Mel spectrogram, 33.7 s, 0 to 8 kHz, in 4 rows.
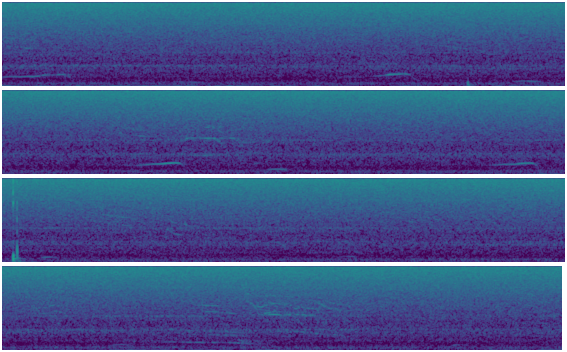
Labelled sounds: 11.2	11.8	killer whale, Bigg's (transient), 1.1 to 1.4 kHz
19.4	19.6	killer whale, Bigg's (transient), 0.96 to 1.2 kHz
28.3	29.5	killer whale, Bigg's (transient), 1.3 to 1.9 kHz

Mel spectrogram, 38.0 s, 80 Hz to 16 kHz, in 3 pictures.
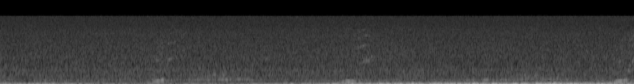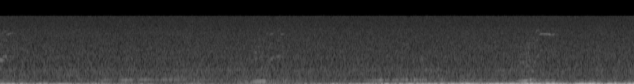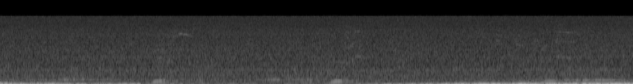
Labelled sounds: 7.1	7.4	humpback whale, 1.9 to 2.2 kHz
23.5	23.8	humpback whale, 3.4 to 3.6 kHz
28.9	29.2	humpback whale, 3.1 to 3.7 kHz
36.5	36.9	humpback whale, 2.5 to 4.0 kHz

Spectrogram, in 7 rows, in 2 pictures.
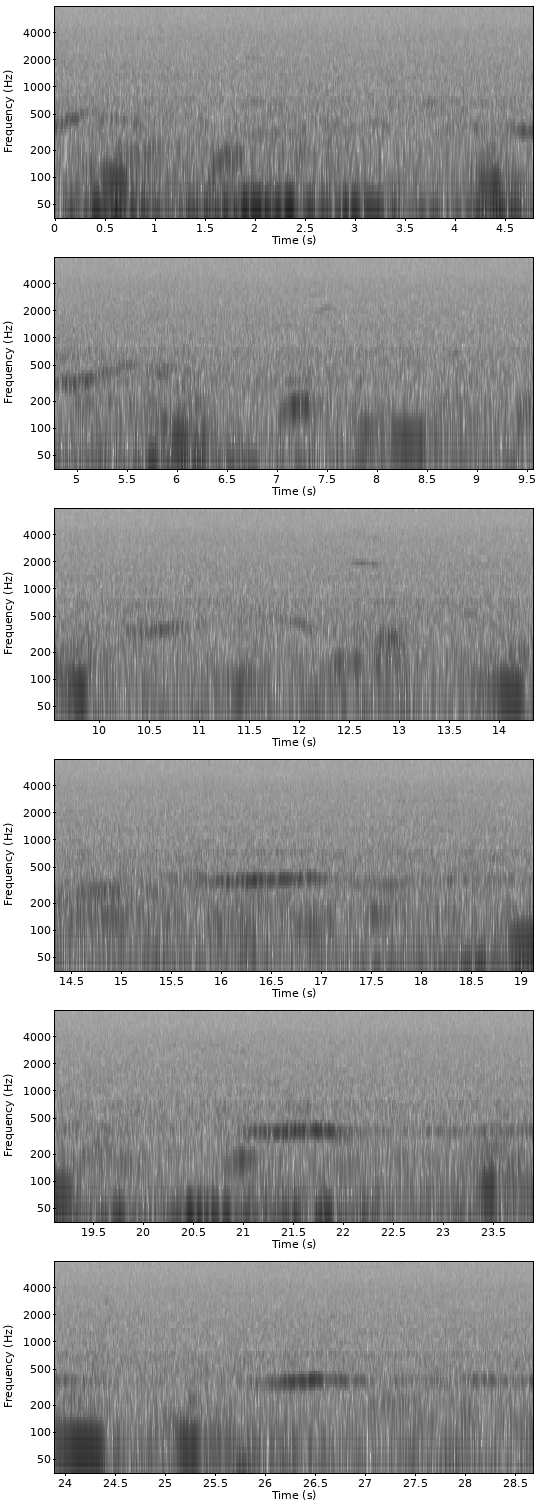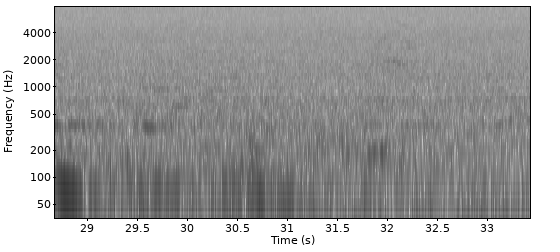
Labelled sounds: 12.5	12.8	humpback whale, 1.8 to 2.0 kHz
32.0	32.2	humpback whale, 1.7 to 2.0 kHz

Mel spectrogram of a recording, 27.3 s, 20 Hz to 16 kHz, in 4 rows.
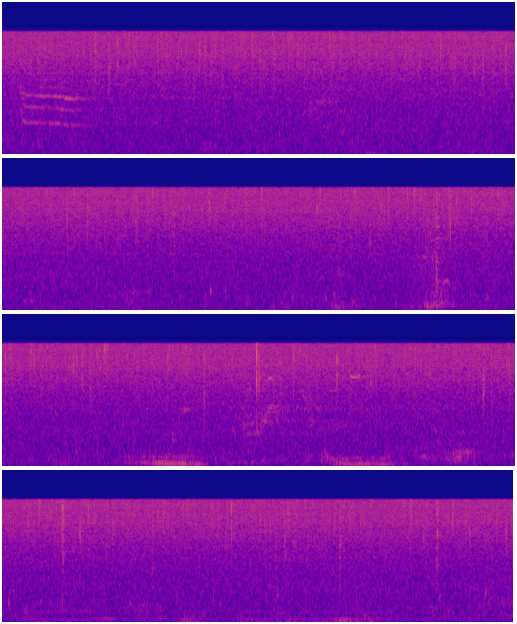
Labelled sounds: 0.2	1.1	killer whale, Bigg's (transient), 0.78 to 1.7 kHz
17.0	17.3	humpback whale, 0.78 to 1.4 kHz

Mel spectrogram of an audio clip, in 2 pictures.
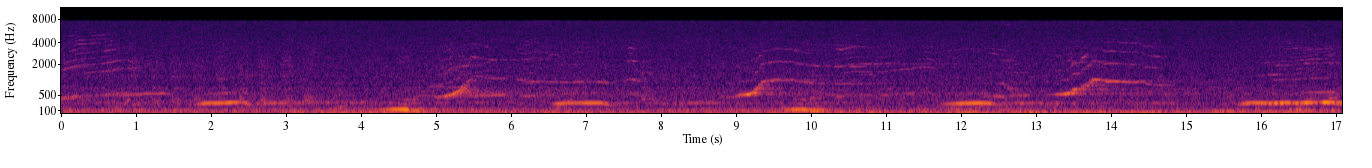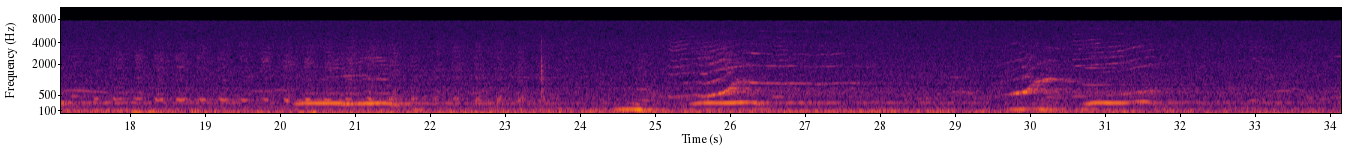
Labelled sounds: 0.0	1.0	humpback whale, 1.4 to 5.4 kHz
5.2	7.9	humpback whale, 0.80 to 2.7 kHz
8.5	11.7	humpback whale, 0.80 to 3.7 kHz
13.6	14.7	humpback whale, 0.80 to 4.1 kHz
16.1	16.6	humpback whale, 1.9 to 3.5 kHz
20.8	21.1	humpback whale, 1.2 to 1.4 kHz
25.2	26.9	humpback whale, 0.80 to 3.8 kHz
29.8	31.7	humpback whale, 0.80 to 4.5 kHz

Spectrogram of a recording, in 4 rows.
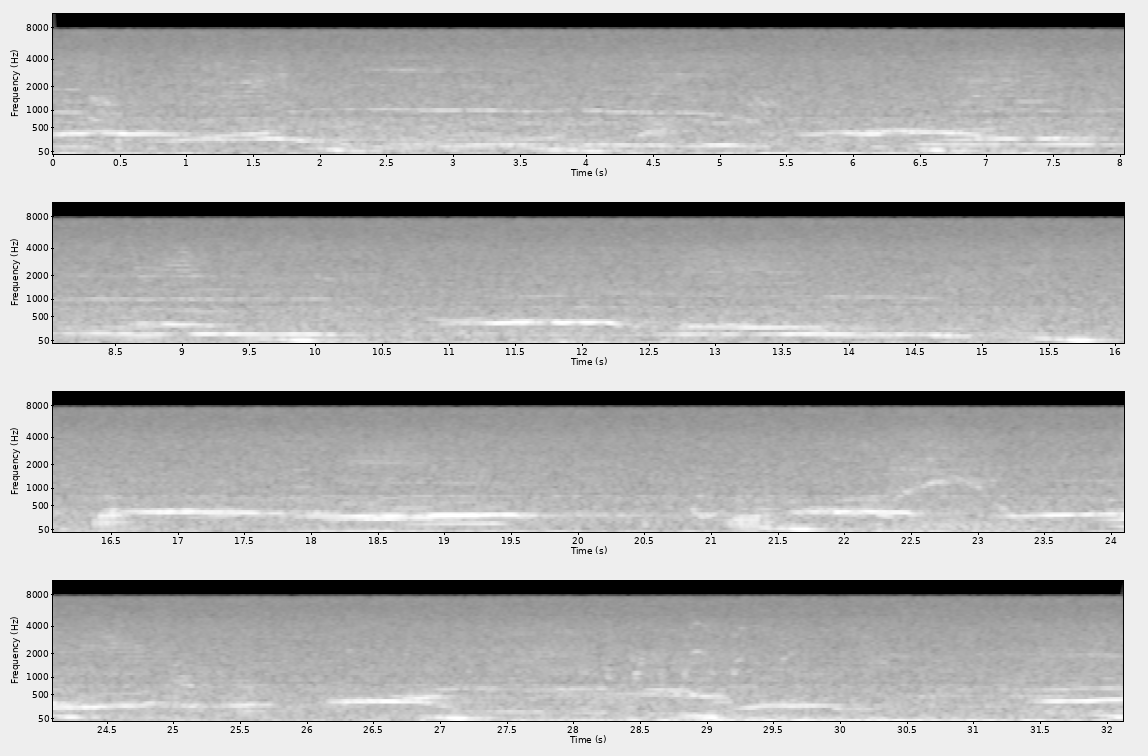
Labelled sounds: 2.3	3.4	humpback whale, 0.93 to 3.3 kHz
4.2	4.4	humpback whale, 0.90 to 0.96 kHz
4.7	5.0	humpback whale, 0.80 to 2.8 kHz
8.6	8.9	humpback whale, 2.3 to 2.5 kHz
18.3	18.6	humpback whale, 2.1 to 2.2 kHz
22.6	23.1	humpback whale, 0.96 to 1.5 kHz

